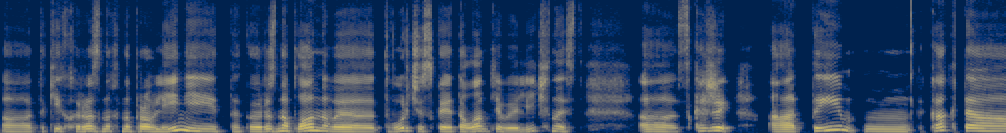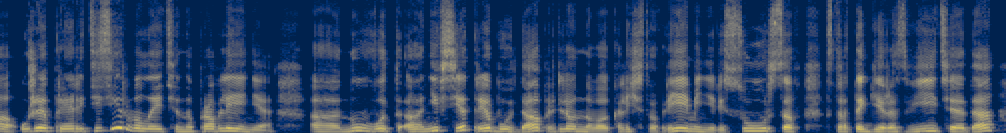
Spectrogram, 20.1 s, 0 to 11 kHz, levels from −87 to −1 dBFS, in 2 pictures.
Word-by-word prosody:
а, 165 -1 -4
таких 195 +4 -8
разных 190 0 -1
направлений, 190 - +1
такая 175 +1 0
разноплановая, 195 -5 +2
творческая, 175 0 -1
талантливая 170 -2 0
личность. 180 0 -5 0.6
А 170 -2 -2
скажи, 225 +8 0 0.3
а 170 0 +2
ты, 270 +7 +3 0.2
м, 180 -2 -5 0.2
как-то 215 -6 +1
уже 225 +5 +4
приоритизировала 220 - +2
эти 190 -1 -2
направления? 185 -1 -1 0.4
А, 160 -2 -3
ну 230 +7 -2
вот, 205 +1 -2
они 180 +7 0
все 245 +2 +3
требуют, 185 - 0
да, 245 - +4
определенного 180 -8 -1
количества 160 -1 -6
времени, 185 -6 +1
ресурсов, 205 +4 +1 0.3
стратегии 165 0 +1
развития, 160 +2 +1
да? 175 +11 +3
185 Hz, 100 wpm, -24 LUFS, 170-215 Hz, 0.6 s, уже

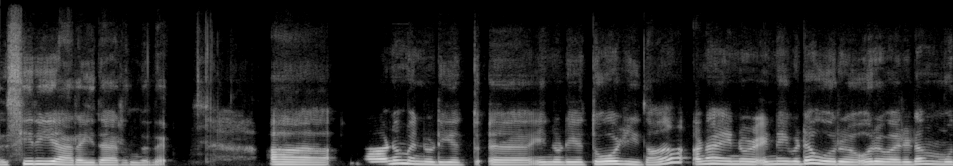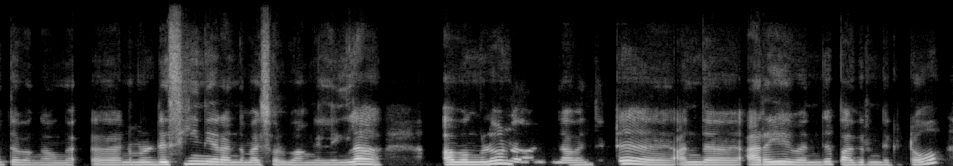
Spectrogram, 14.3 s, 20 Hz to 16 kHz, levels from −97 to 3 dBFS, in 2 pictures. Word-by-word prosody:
சிறிய 260 -1 +4
அறைதான் 205 0 -1
இருந்தது. 195 0 -6 0.8
ஆ - - +3 0.7
நானும் 275 +5 +4
என்னுடைய 225 -3 0 0.7
என்னுடைய 225 0 +1
தோழிதான். 245 - +3 0.2
ஆனா 275 +3 +2
என்னோ 250 0 +1
என்னைவிட 255 +3 +1
ஒரு 245 -2 +3
1 250 - +4
வருடம் 250 +3 0
மூத்தவங்க 205 -4 -5
அவங்க. 190 +1 -8 0.2
அ - - -3 0.2
நம்மளோட 215 +1 +2
சீனியர் 250 -4 +1
அந்த 205 0 -4
மாதிரி 210 0 -3
சொல்லுவாங்க 195 -1 -5
இல்லீங்களா? 210 +6 +2 0.6
அவங்களும் 225 +7 +3
நானும் 220 -2 -6
தான் 205 - -2
வந்துட்டு 215 +8 -3 0.4
அந்த 220 0 -1 0.4
அறையை 230 +2 +4
வந்து 205 +4 -3
பகிர்ந்துக்கிட்டோம். 210 - -2
225 Hz, 130 wpm, -23 LUFS, 205-250 Hz, 0.8 s, சிறிய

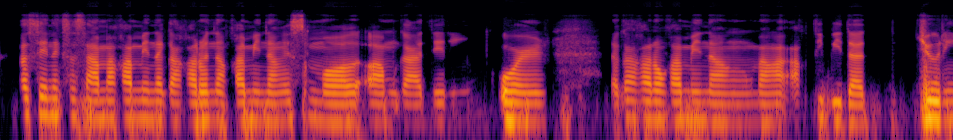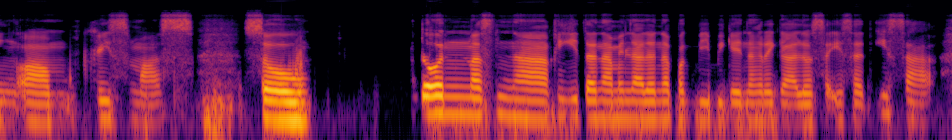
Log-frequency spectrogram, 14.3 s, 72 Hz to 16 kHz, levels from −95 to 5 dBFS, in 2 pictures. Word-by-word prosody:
kasi 185 +1 -2
nagsasama 165 -2 -2
kami, 165 0 -2
nagkakaroon 155 -1 -2
na - - -12
kami 155 0 -3
ng 150 0 -4
small, 150 -2 -1
um, 145 0 -2
gathering 150 +2 -7 0.2
or 150 -1 +3 0.5
nagkakaroon 160 -2 -3
kami 155 0 -2
ng 145 -1 -6
mga 145 0 -2
aktibidad 155 -4 -4 0.4
during, 160 -2 +4
um, 145 -1 0
Christmas. 150 -3 -8 0.3
So 155 -2 +8 0.9
doon 195 -1 +9
mas 180 +1 +1
nakikita 170 -1 0
namin 160 0 -2
lalo 160 0 0
na 160 - 0
pagbibigay 155 -1 -6
ng 150 - -5
regalo 145 -1 -3
sa - - -11
isa't 150 -1 -9
isa, 165 -7 -9
155 Hz, 135 wpm, -22 LUFS, 150-165 Hz, 0.9 s, doon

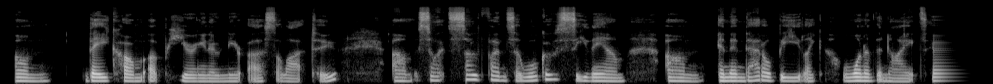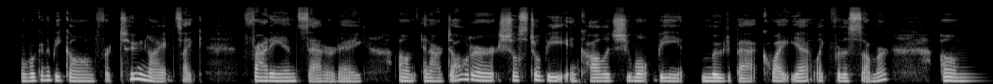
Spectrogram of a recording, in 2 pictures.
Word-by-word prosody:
uh - - +3
um, 155 +1 -1 0.3
they 165 -1 +6
come 160 0 +2
up - - 0
here, 155 -6 0
you 145 0 -1
know, 140 -1 -1
near 145 +1 -3
us 150 - -1
a - - -2
lot 140 -2 -3
too. - - -1 0.6
Um, 165 0 -2
so 190 - +3
it's 185 - -4
so 225 -1 +4
fun, 200 -3 -2
so - - +1
we'll 180 +2 +2
go 230 +3 +1
see 200 -6 +3
them, 160 -1 +1 0.4
um, 160 -1 -2
and 170 0 +5
then 165 -1 +4
that'll 180 +1 +2
be 160 -2 0
like 150 - -4 0.2
one 170 +1 +5
of 165 - +2
the - - +1
nights. 140 -2 -4
And 170 0 -2 0.6
we're 165 +1 +2
gonna 200 +1 -1
be 185 -2 0
gone 155 -2 -1
for - - -7
2 250 0 +1
nights, 180 -3 -1
like - - -6 0.4
Friday 170 -3 +1
and 165 +1 0
Saturday, 140 +1 -3 0.4
um, 160 -1 +1
and 165 -2 +1
our 150 - -3
daughter, 195 -2 +2
she'll 190 - +2
still 200 +2 +2
be 170 -2 +2
in - - -2
college, 160 -1 0
she - - +1
won't 165 +4 0
be 155 -3 0 0.2
moved 160 0 +3
back 140 0 -3
quite - - -1
yet, 160 +1 +1
like - - -4
for 160 - -1
the 155 - +2
summer. 170 +8 +1 0.5
Um, 160 -2 +1
165 Hz, 200 wpm, -23 LUFS, 155-175 Hz, 0.6 s, they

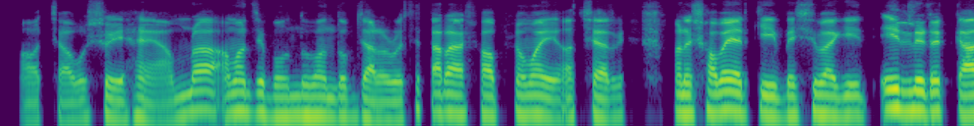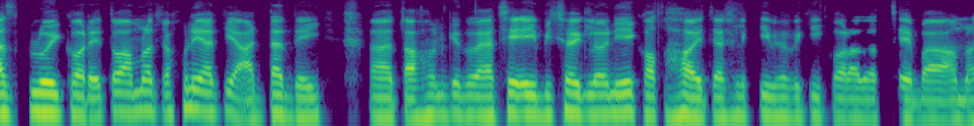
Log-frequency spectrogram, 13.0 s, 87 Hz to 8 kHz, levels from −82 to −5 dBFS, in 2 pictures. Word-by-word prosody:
আচ্ছা, 100 0 -10
অবশ্যই। 110 +1 -3
হ্যাঁ, 110 -5 -2
আমরা 140 +6 -1 0.2
আমার 145 +2 +1
যে 140 - +1
বন্ধু-বান্ধব 120 -1 -2
যারা 105 -1 +1
রয়েছে 105 +9 -6
তারা 140 0 +4 0.2
সবসময় 130 0 0
হচ্ছে 120 - -5
আর 115 - -2 0.4
মানে 135 -1 +3
সবাই 150 +2 +6
আরকি, 135 -1 -2 0.2
বেশিরভাগই 130 0 +1 0.2
এই 165 - +9
রিলেটেড 150 -1 +4
কাজগুলোই 135 +2 +4
করে। 130 -3 +2
তো - - -3
আমরা 150 +1 0
যখনই 160 +4 -1
আরকি 140 +1 -3
আড্ডা 115 +5 -1
দেই, 120 0 -1 0.4
আ - - -2 0.2
তখন 120 +3 0
কিন্তু 130 -1 -4
দেখা 125 - +2
যাচ্ছে 125 +3 -2
এই 130 - +4
বিষয়গুলো 135 -1 +1
নিয়েই 140 0 +2
কথা 125 -1 -3
হয়। 120 -2 +4
যে - - -7
আসলে 125 +1 -6
কিভাবে 120 -2 -3
কি 125 - -6
করা 115 -1 -2
যাচ্ছে, 110 0 -10
বা 110 - -1
আমরা 110 0 -5
130 Hz, 210 wpm, -21 LUFS, 120-140 Hz, 0.4 s, এই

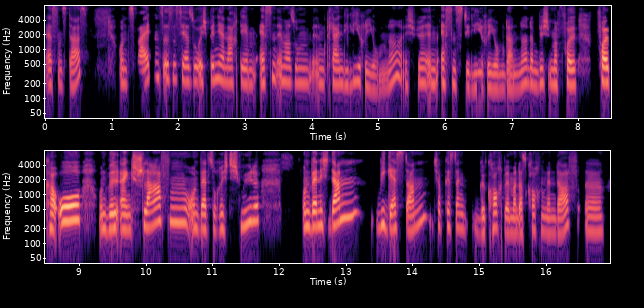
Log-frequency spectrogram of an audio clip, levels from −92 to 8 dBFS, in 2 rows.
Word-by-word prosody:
1. 190 -1 -9
das 185 - -7 0.4
und 200 - -10
2. 250 +9 -5
ist 255 0 -4
es 250 - -12
ja 225 -2 -3
so, 220 0 -6
ich - - -4
bin 235 +2 -4
ja 240 - -2
nach 215 0 -7
dem 200 -3 -8
Essen 210 +6 -6
immer 220 -1 -5
so 210 0 -11
'n 205 0 -11
im 200 - -11
kleinen 200 0 -6
Delirium, 190 -5 -10
ne? 265 +9 -8
Ich 185 - -13
bin 210 - -8
im 195 - -6
Essensdelirium 170 -5 -8
dann, 155 0 -7
ne? 200 +4 -7
Dann 200 -3 -7
bin 205 - -6
ich 210 - -5
immer 195 0 -5
voll 195 0 0 0.3
voll 215 -2 +7
k.o. 285 +9 +10 0.2
und 200 +1 -4
will 205 +1 +6
eigentlich 195 -1 +3
schlafen 270 +4 +3
und 205 -5 -3
werde 200 -1 +3
so 195 - -7
richtig 195 +4 -3
müde. 280 +6 0 0.6
Und 220 0 0
wenn 225 +1 +8
ich 235 - -1
dann 315 +9 +6 0.3
wie 245 +2 -2
gestern 200 - 0
ich - - -12
habe 225 - -7
gestern 210 -3 -7
gekocht, 195 +6 -4
wenn 165 -1 -1
man 160 -1 -3
das 170 - -3
kochen 190 -2 -8
nennen 165 -1 -7
darf, 230 +12 -3
äh, 175 0 -6
205 Hz, 210 wpm, -21 LUFS, 190-230 Hz, 0.6 s, k.o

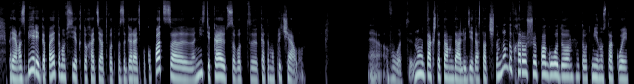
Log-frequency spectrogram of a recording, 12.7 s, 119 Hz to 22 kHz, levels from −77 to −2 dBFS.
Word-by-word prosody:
прямо 170 -2 +2
с 160 - +1
берега, 225 -7 +3
поэтому 200 -1 +2
все, 180 0 -2
кто 175 - -5
хотят 165 -2 -2
вот 155 - -6
позагорать, 165 -1 -1
покупаться, 270 - +2
э, 165 -3 +2
они 200 +9 -2
стекаются, 190 -4 +3
вот, 160 -2 -6
э, 160 -2 -5
к 145 - -7
этому 165 -1 -6
причалу. 175 0 -4 1.3
Э, - - -10
вот, 165 -6 -10
ну, 225 +2 0
так 200 -1 +3
что 190 - 0
там, 175 -1 0
да, 165 -3 +3
людей 160 +2 -3
достаточно 165 +4 -2
много 330 +7 0
в - - -18
хорошую 250 -2 +2
погоду, 205 -3 +3
это 190 -2 -7
вот 170 -1 -6
минус 180 -3 -2
такой. 170 -1 -2
175 Hz, 165 wpm, -24 LUFS, 165-205 Hz, 1.3 s, берега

